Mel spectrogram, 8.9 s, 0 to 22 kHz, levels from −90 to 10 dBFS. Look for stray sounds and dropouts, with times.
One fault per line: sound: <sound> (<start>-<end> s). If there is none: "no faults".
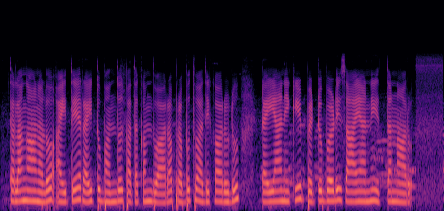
no faults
